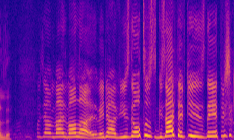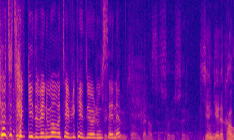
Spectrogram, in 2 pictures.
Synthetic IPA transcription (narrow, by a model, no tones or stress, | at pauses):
ho̞d͡ʒambænvalˠːaːvelʲaaːbijyzd̪ɛot̪ʰuzɟyzælʲt̪ʰɛpcijjyzd̪ɛjɛt̪miʃ̬icʰø̞t̪ʰyt̪ʰɛpcid̪ibe̞nimamat̪ʰɛbɾice̞d̪ijo̞ɾumse̞nɪ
